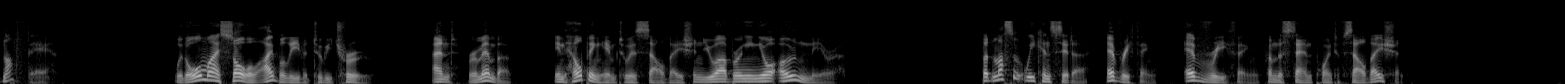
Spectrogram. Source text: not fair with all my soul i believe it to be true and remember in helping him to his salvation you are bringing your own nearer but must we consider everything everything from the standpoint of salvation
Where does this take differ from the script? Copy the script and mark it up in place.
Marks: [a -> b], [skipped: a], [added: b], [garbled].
not fair with all my soul i believe it to be true and remember in helping him to his salvation you are bringing your own nearer but [must -> mustn't] we consider everything everything from the standpoint of salvation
